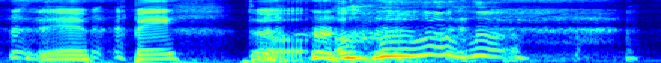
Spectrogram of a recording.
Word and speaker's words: respeto: Where'd the S go? That's not how you say it. Respeto. That's how they say it.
